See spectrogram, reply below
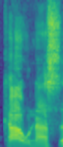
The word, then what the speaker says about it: Kaunas: Senta, mi sono dimenticata nella presentazione di dire che lei è semiologo ed è professore ordinario alla Kaunas, è giusta la pronuncia? – Sì, sì.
